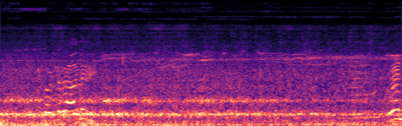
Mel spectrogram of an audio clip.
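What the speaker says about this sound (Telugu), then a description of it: "చూడండి మెట్రో" Metro train near the Uppal ring road station and skywalk, a loud steady rail rumble with a brief rising squeal, heard under someone talking.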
